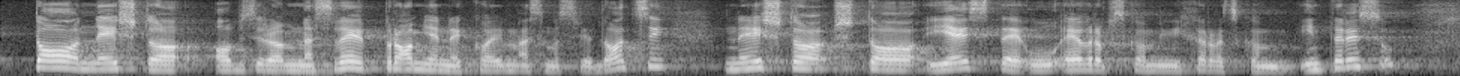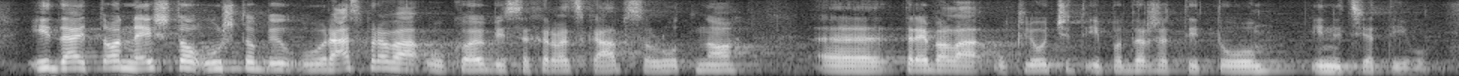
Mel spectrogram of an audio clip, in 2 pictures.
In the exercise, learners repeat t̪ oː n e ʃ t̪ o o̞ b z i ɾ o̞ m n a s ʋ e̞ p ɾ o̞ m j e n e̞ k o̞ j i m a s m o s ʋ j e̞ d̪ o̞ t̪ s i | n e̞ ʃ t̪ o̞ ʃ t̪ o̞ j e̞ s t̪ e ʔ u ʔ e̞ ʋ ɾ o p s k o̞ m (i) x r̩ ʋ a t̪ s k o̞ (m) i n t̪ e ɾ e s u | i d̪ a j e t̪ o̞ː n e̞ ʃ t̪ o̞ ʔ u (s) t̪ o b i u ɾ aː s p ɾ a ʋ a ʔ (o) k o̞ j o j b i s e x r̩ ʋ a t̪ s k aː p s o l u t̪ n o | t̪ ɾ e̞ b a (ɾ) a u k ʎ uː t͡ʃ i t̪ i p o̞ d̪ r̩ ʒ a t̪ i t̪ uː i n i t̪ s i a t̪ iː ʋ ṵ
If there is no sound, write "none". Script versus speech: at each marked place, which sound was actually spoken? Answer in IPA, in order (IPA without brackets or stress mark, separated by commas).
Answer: i, m, ʃ, u, l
